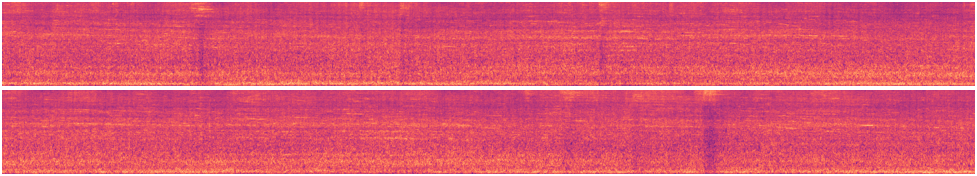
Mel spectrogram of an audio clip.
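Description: Double-stack intermodal freight cars rolling past at speed: a steady, loud rumble of steel wheels on the rails, with a thin, wavering high squeal from the wheels and a few faint knocks.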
